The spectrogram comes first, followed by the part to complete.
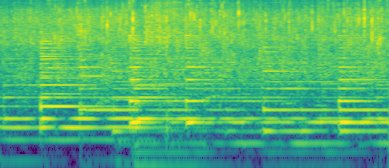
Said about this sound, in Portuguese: Você pode dar um aplauso para o Senhor?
